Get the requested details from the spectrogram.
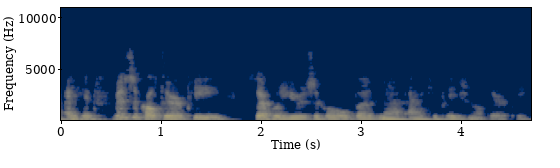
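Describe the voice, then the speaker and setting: A somewhat breathy woman with an American accent at a moderate pace. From US Midwest, Chicago. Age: 70s. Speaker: interviewee. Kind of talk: interview.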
